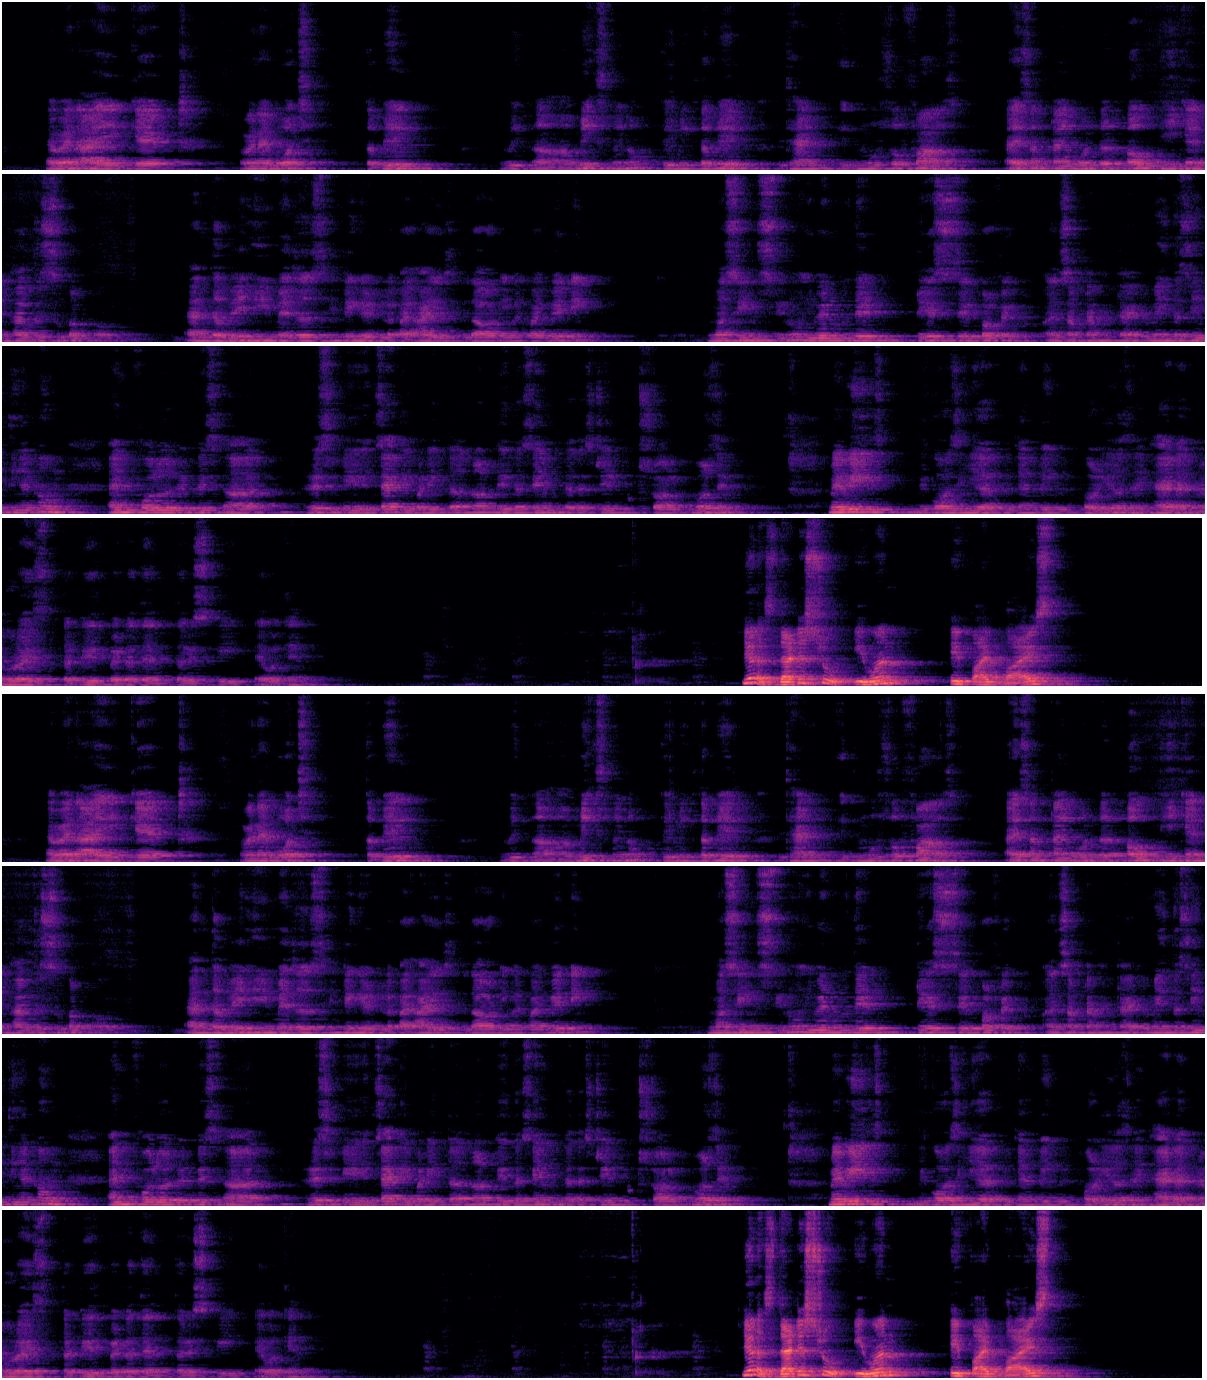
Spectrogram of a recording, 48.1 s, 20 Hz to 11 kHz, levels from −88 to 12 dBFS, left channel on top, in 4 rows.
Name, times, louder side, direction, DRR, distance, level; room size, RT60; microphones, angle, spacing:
voice 1, 0.4-1.9 2.4-3.1 3.6-4.2 5.0-7.4 7.8-9.5 10.0-13.4 13.9-17.9 19.1-22.1 22.4-31.4 31.9-39.2, left 1 dB, 20° right, -2 dB, 4.5 m, -38 dB
voice 2, 43.5-45.2 45.6-46.8, right 2 dB, 35° right, 5 dB, 0.9 m, -20 dB
13.0 x 6.5 x 5.8 m, 0.89 s
head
